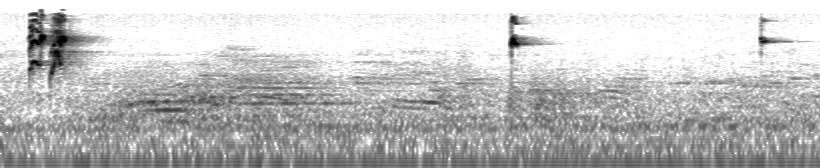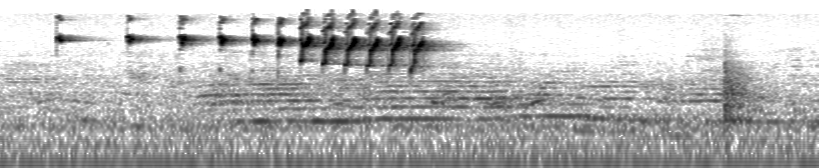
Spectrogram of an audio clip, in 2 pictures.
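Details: Home-kept pet lovebird: scattered shrill high chirps that speed up into a fast run of sharp repeated notes before stopping, with one lower rasp near the end and a steady low hum underneath.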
